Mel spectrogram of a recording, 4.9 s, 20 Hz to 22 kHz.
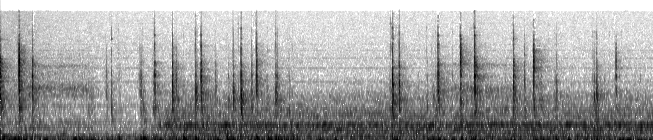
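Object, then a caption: Plastic toy guitar controller. Fingertips tap the fret buttons and neck of a hollow plastic Guitar Hero guitar controller. The result is a quick run of short, dry, bright clicks resembling keyboard typing, over a low steady hum with a faint tone near 500 Hz.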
